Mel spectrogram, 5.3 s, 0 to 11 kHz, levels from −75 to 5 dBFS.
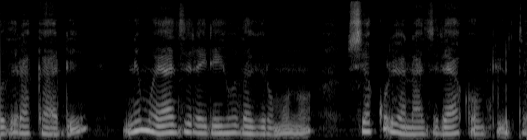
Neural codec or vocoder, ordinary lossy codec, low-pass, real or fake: vocoder, 22.05 kHz, 80 mel bands, WaveNeXt; none; none; fake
